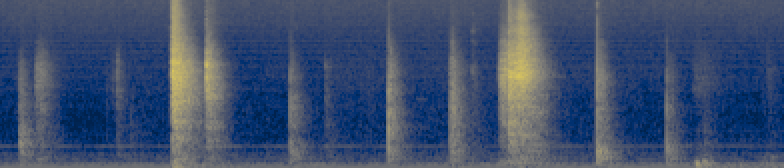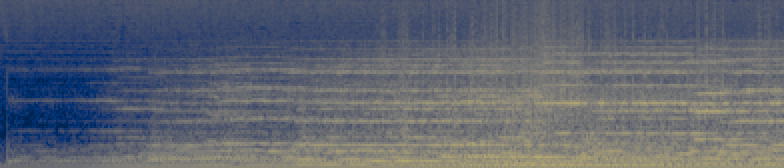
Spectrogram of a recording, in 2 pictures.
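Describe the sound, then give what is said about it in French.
A woman sits down on a wooden chair: a series of sharp wooden knocks and thumps with faint creaks, followed by a steady broad noise that swells and fills the background. “Elle s'assoit sur une chaise.”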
